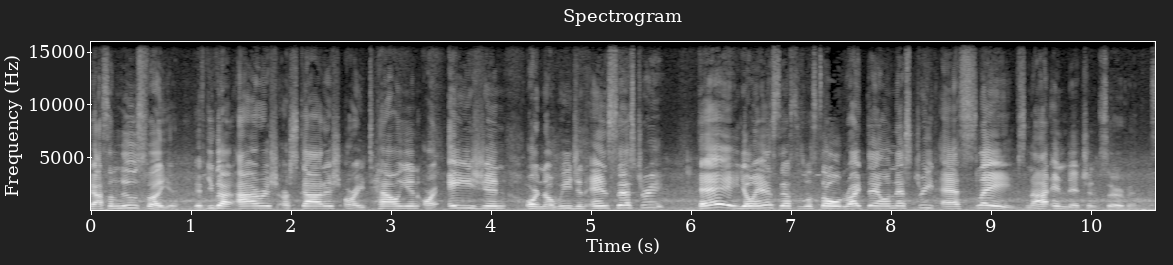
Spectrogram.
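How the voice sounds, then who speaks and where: An animated man with a Louisiana accent talks in a high voice with hardly any pauses. Noticeable background noise is present. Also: ordinary pitch variation, moderate pace. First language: Louisiana Creole. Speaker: voodoo priest and tour guide. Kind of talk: guided walking tour talk.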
